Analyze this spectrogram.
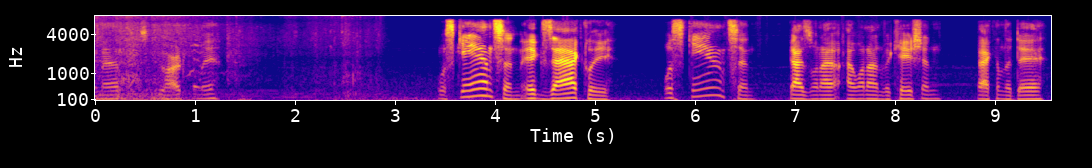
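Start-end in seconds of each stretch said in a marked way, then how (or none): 3.4-4.3 exaggerated Wisconsin accent, pitched up; high, swooping Wisconsin-accent "Wisconsin". Shown as a demonstration. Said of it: "I could tell from the accent". 5.7-6.6 softer, high-pitched Wisconsin twang; "Wisconsin" in a swooping Midwest accent. Shown as a demonstration. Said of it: "I could tell from the accent".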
